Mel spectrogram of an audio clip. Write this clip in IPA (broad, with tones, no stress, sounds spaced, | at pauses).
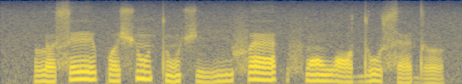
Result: l ə˨ s eː˦ p ə˨˦ ʃ ũ˦ t ũ˨ ʃ iː˨˦ f ɛ˦ | f ɔ̃˧ w ɔ˨ d u˦˨ s ɛ˨ d ə˨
